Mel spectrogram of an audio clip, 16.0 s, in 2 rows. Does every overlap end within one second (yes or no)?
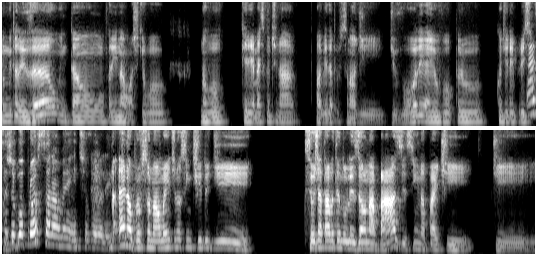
yes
